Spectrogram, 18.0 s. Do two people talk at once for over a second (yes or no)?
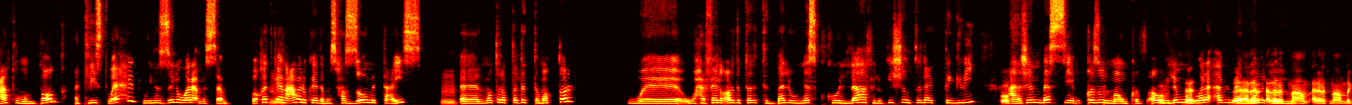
yes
